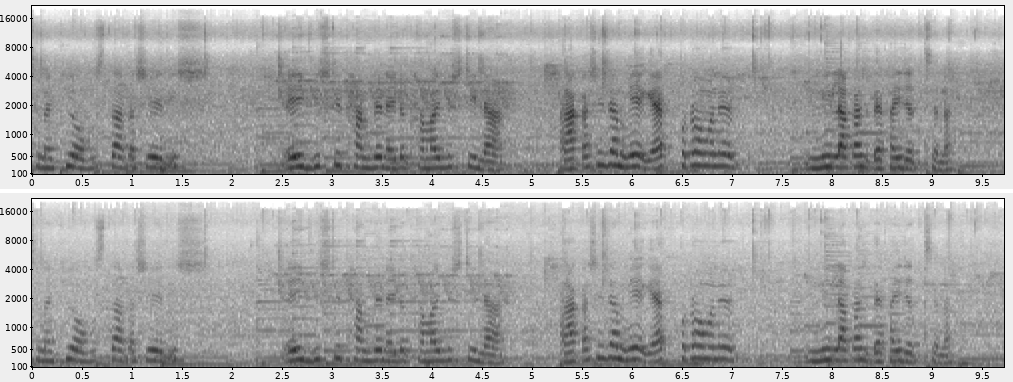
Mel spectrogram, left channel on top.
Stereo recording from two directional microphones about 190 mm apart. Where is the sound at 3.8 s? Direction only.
5° right (ahead or behind).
